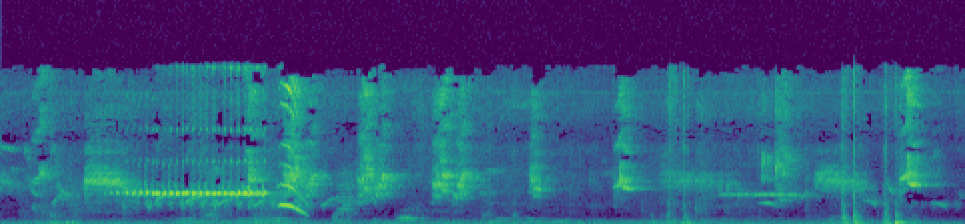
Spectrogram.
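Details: Singing common iora (cipoh or sirtu) used to stimulate untrained birds: a pulsing high trill ending in a falling slur, followed by several seconds of scattered soft chirps, clicks and brief whistles.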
